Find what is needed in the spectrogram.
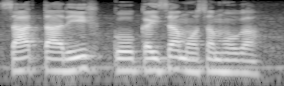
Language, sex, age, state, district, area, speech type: Urdu, male, 18-30, Delhi, East Delhi, urban, read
